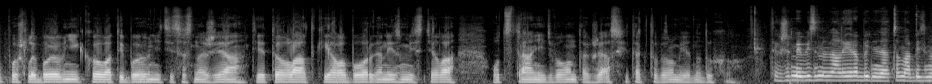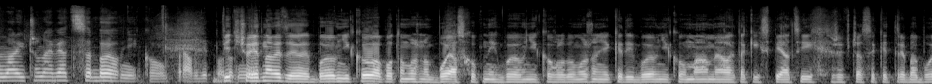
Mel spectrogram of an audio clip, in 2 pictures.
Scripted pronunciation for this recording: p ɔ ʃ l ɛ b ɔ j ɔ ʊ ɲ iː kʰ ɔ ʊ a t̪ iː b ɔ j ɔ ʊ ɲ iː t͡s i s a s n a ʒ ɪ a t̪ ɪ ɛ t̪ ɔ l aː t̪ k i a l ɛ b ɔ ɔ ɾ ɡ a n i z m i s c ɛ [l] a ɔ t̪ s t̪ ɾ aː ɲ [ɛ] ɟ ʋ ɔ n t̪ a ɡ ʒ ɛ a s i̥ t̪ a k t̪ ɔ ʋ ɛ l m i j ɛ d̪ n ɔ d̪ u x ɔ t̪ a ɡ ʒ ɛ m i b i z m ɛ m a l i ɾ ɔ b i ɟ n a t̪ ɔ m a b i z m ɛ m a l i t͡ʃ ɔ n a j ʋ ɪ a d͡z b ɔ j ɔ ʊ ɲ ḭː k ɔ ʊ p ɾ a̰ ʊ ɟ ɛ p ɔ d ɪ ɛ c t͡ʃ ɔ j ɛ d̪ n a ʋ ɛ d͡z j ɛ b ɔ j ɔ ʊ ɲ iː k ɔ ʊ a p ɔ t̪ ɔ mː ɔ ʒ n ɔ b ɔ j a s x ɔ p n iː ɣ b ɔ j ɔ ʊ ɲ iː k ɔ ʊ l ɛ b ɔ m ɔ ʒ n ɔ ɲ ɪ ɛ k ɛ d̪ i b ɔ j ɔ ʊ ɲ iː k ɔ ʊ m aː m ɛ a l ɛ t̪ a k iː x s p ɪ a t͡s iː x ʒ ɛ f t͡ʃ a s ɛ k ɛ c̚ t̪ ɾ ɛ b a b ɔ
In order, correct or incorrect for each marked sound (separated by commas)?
correct, incorrect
